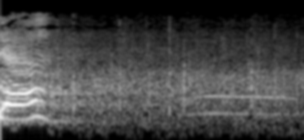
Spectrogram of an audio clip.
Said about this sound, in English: Clap for Abraham. Clap for Abraham.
